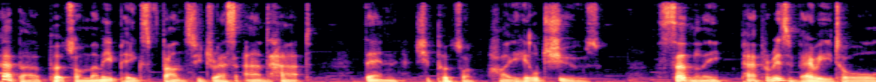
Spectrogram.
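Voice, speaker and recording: Music plays in the background as a man with a British accent speaks at a fairly slow pace in a very deep, low pitch. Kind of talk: children's picture book read-aloud. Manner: upbeat, friendly.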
